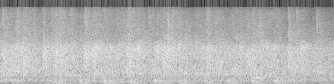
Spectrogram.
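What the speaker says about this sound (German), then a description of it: "da gibt es zu Recht Applaus" A crowd at a fan talk after a Munich football match applauds loudly and steadily, dense clapping filling the whole stretch without pause.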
